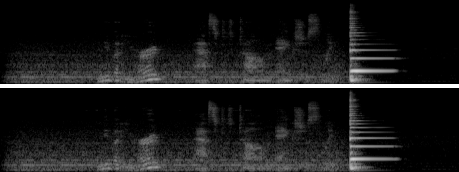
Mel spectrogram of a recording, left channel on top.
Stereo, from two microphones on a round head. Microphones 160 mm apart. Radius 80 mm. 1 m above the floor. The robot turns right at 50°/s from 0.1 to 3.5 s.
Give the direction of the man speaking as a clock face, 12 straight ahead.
4 o'clock.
